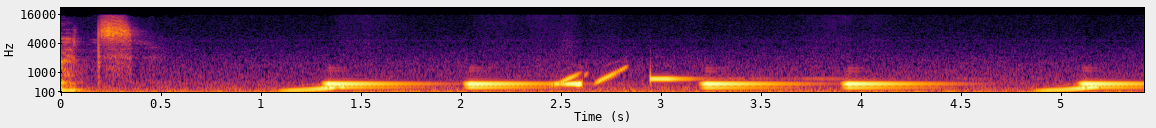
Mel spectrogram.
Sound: phone ringing

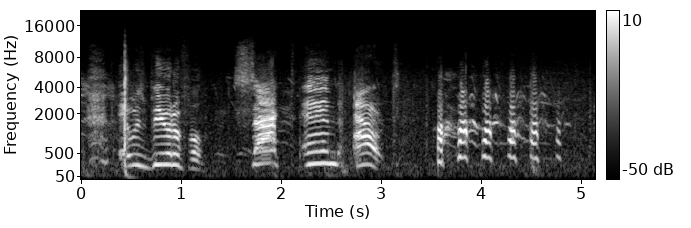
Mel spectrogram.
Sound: laughing; laughs

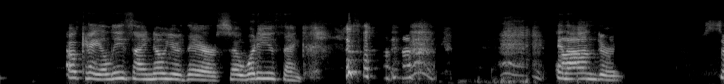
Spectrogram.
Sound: laughter

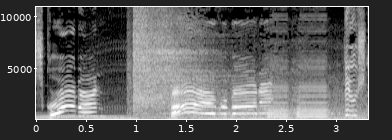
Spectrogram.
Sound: horn Honks

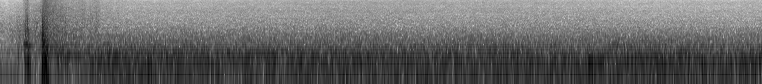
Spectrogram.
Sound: wind blows

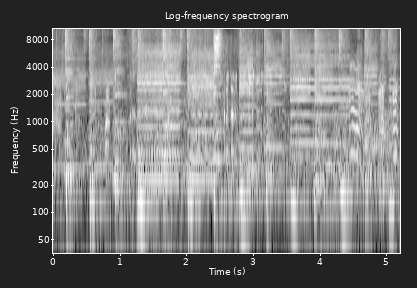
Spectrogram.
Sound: lively upbeat music; Muppet humming

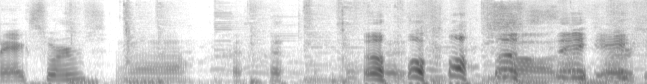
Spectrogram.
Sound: laughs

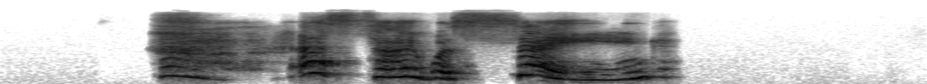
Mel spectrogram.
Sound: sighs

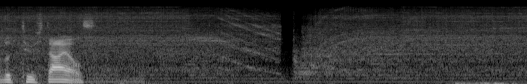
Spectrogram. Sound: saw buzzing

